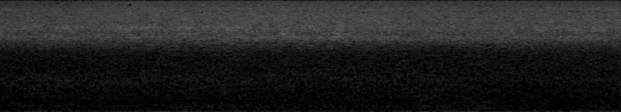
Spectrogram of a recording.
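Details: A dense chorus of cicadas in a South Korean neighborhood makes a steady, hissing high-pitched drone without clear pulses, continuous throughout, over soft low background rumble.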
